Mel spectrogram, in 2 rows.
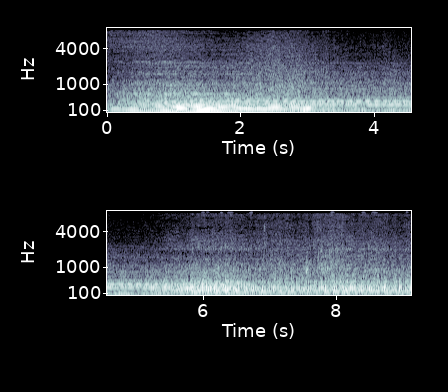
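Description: Wind and water rush steadily around a small boat far out at sea, 19 km from shore, a low droning hum sitting under the noise for the first few seconds before the surf and wind carry on alone.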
